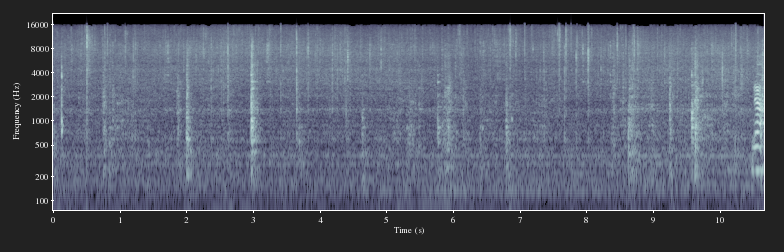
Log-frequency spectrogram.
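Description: Noodles and bulgur being stirred as they fry in a pan for a bulgur and noodle pilaf, with a steady close sizzle broken by repeated scraping strokes of the stirring utensil and no talking.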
